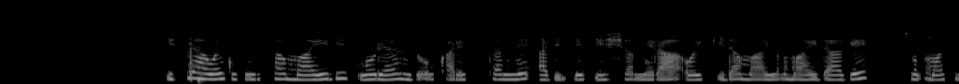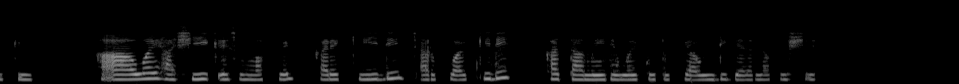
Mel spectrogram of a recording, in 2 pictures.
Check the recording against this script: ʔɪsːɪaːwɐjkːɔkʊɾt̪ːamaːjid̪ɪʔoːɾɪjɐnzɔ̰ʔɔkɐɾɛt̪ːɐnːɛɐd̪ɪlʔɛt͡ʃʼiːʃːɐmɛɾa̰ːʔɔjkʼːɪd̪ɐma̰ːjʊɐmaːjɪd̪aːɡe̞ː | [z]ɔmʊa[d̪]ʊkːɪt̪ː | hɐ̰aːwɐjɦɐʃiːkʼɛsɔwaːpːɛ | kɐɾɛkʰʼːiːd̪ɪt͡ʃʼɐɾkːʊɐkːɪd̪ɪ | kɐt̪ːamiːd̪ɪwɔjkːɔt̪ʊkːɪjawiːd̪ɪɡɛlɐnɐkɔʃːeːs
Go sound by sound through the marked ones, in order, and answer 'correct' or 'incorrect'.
incorrect: s, incorrect: t̪

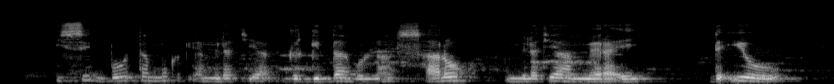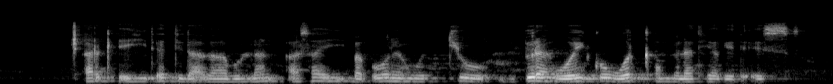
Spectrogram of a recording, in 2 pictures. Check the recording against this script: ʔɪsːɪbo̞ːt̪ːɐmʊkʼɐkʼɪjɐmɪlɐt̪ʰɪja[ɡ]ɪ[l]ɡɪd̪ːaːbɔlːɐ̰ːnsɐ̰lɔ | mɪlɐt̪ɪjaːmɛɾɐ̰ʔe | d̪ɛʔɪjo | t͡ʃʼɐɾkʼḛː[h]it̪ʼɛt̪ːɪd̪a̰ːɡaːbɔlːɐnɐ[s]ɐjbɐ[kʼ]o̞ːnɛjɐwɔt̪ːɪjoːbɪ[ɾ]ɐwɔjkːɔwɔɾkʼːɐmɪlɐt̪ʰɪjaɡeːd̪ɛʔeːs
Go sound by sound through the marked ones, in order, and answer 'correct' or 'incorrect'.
correct, incorrect: ɾ, correct, correct, correct, correct

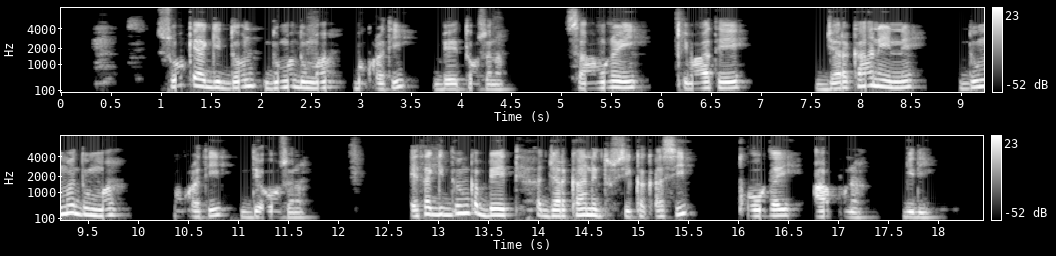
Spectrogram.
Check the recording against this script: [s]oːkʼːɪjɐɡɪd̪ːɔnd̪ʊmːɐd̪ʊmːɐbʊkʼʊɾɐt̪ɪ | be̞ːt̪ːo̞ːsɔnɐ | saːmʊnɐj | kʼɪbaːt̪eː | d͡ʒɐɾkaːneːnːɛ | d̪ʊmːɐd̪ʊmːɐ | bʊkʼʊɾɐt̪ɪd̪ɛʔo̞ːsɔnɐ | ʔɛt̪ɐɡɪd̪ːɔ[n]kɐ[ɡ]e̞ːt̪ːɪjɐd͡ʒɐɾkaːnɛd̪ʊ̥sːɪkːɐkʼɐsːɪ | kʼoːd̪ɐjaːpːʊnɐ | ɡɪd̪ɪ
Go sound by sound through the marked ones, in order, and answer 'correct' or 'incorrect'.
correct, incorrect: ŋ, incorrect: b

